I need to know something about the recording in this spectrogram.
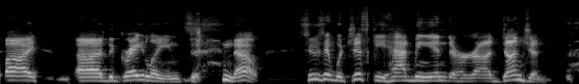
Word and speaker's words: Wojcicki: It took me forever to get Susan Wojcicki right. So. No, I am saying it right. Wojcicki is. I had to listen to it to make sure it was correct.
